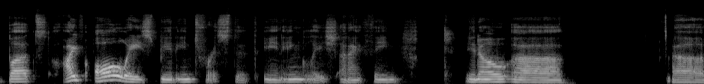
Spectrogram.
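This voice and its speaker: A man in his thirties, an English teacher hosting a casual podcast chat, who talks hesitantly with many fillers and restarts. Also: mid-range voice. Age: 30s. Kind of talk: casual conversation.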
